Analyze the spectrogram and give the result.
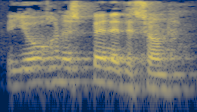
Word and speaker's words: Jóhannes Benediktsson: Jóhannes Benediktsson.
